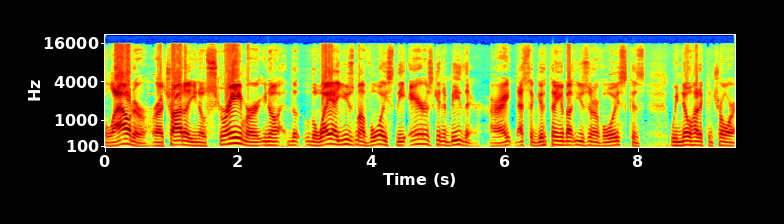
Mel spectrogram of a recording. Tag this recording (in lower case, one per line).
speech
